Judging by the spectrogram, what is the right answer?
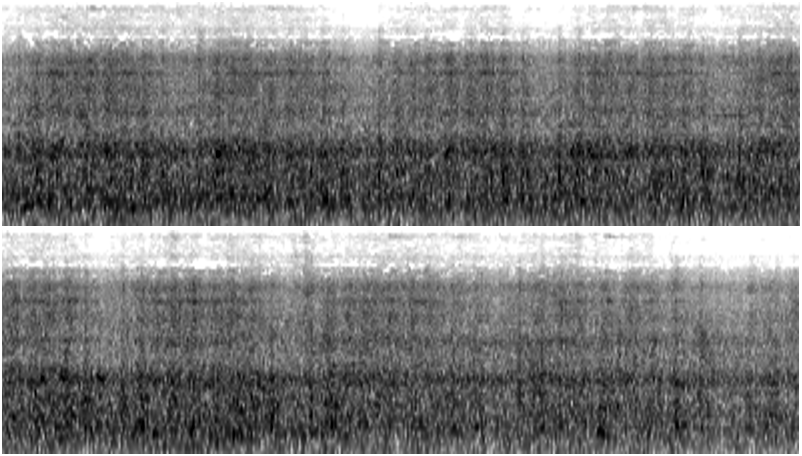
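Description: Seibu Line electric train pulling away along the station tracks: a steady rumble of wheels on rail that eases off slightly near the end.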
